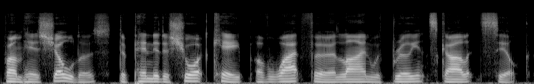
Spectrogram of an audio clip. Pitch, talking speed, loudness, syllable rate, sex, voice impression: 120 Hz, 170 wpm, -19 LUFS, 4.2 syllables/s, male, masculine, adult-like, slightly middle-aged, thick, slightly tensed, slightly powerful, slightly bright, hard, slightly muffled, fluent, slightly cool, very intellectual, slightly refreshing, very sincere, very calm, slightly mature, slightly friendly, slightly reassuring, wild, slightly intense, slightly sharp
